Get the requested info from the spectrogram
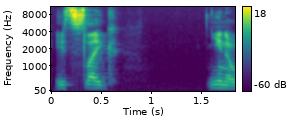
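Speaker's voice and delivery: usual speaking voice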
